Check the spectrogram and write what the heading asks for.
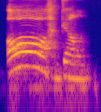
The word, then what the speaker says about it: órgão: Entretanto, basta fazer o chamamento da palavra órgão, Órgão, por exemplo, tem um acento agudo na sílaba or e tem o tio em gão. Órgão, órgão. Consegui identificar que a sílaba tônica é or, tá bom?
